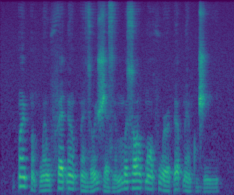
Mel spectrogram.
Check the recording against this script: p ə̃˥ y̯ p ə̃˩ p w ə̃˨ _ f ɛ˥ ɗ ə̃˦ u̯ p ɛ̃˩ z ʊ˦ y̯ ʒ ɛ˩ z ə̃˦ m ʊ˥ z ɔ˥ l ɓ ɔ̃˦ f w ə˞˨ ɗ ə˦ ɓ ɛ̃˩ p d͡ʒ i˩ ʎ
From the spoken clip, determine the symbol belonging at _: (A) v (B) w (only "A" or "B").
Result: B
